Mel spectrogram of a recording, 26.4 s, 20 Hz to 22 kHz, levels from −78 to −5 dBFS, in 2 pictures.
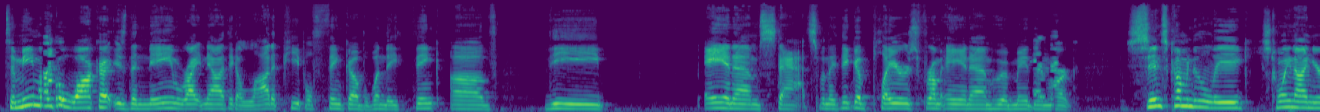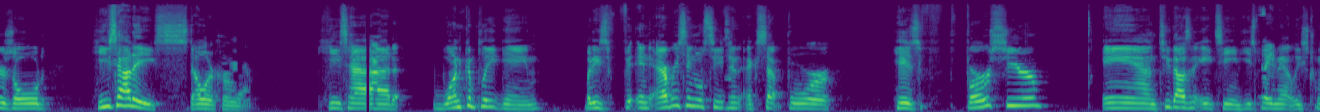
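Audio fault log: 0.39–0.64 s, 10.30–10.58 s, 15.33–15.69 s, 20.40–20.50 s, 25.75–25.94 s: corrupt frame decoded. Damaged compressed frames were played rather than rejected. The decoder read wrong gains or codes and placed energy at frequencies unrelated to the speech, producing chirpy, squeaky bursts. Each burst covers a handful of frames, from about two up to around seven. The first burst is the loudest, peaking near about −5 dBFS. The last peaks near about −10 dBFS, and the middle three near about −20 dBFS.
16.85–16.99 s: corrupt frame muted. The decoder rejected three damaged frames in a row, and the player filled their slot with silence. The speech cuts out abruptly and leaves a hole of about 0.14 s, which fits frames of roughly 46 ms each. The speech resumes on time afterwards because the gap keeps the timing intact. There is no smearing or skipping around it.
23.45 s: bit error spike. 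A single flipped bit struck two adjacent samples. Their values jumped by a power of two and then snapped straight back. Because the error is so brief, its energy spreads across the whole spectrum. The result is one sharp, isolated tick that has nothing to do with the surrounding speech and lasts only a fraction of a millisecond.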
